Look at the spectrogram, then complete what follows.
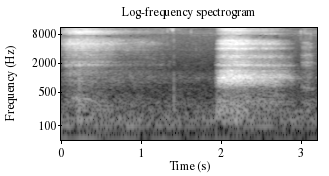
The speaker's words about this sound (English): just go and breathe. Just take some intentional breaths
